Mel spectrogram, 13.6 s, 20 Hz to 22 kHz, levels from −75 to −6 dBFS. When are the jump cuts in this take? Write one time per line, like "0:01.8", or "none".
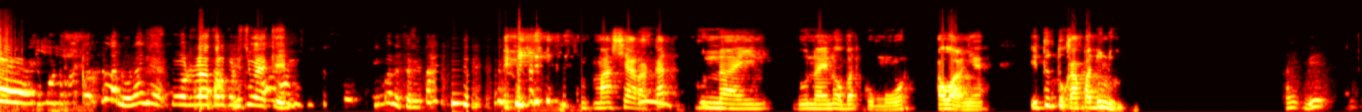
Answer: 0:05.8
